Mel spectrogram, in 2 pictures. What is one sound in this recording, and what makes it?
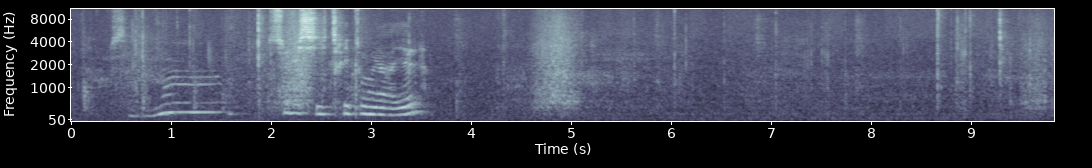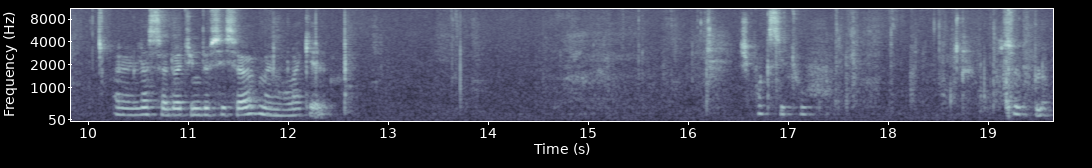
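Paper pages rustle and flap as they are turned.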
